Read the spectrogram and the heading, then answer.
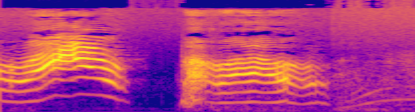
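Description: A man's cat meows loudly in response to his loud caterwauling imitation, two drawn-out, wavering cries separated by a short pause, the second trailing off into a softer, lower-pitched moan.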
